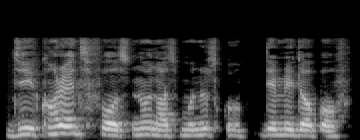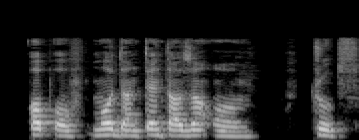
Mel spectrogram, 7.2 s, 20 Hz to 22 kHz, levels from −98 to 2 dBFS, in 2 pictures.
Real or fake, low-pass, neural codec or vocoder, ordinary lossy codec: real; 7.2 kHz; none; MP3, 48 kbps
